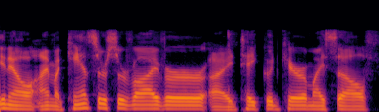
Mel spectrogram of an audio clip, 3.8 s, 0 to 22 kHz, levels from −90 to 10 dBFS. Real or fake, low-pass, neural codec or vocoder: real; 7.2 kHz; none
